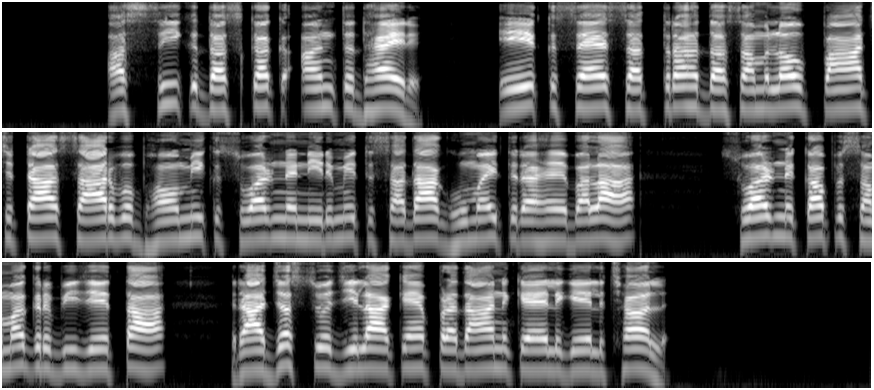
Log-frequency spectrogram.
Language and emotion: Maithili, neutral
